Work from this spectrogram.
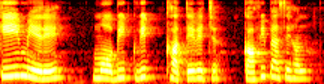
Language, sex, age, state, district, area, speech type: Punjabi, female, 18-30, Punjab, Tarn Taran, rural, read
